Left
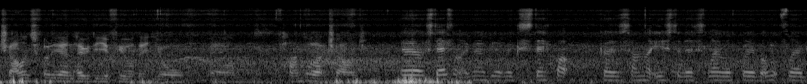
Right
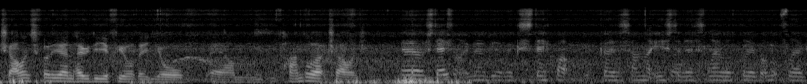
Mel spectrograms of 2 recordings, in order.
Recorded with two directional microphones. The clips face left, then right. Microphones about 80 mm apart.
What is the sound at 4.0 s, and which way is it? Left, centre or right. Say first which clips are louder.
Speech: even; centre.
